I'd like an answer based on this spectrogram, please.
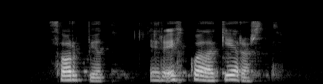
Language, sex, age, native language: Icelandic, female, 30-39, Icelandic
